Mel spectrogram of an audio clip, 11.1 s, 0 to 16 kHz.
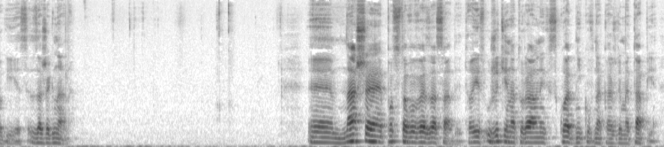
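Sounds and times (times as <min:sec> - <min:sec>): faint sharp clicks: 0:03.3 - 0:04.8.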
